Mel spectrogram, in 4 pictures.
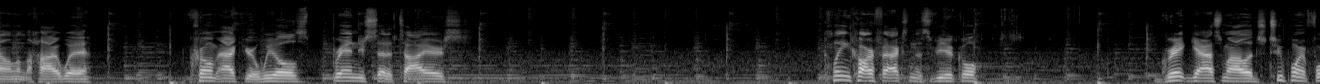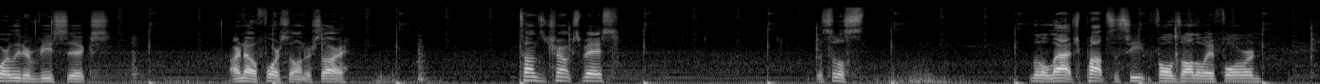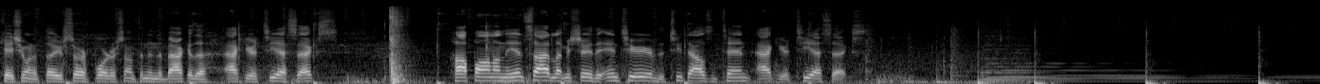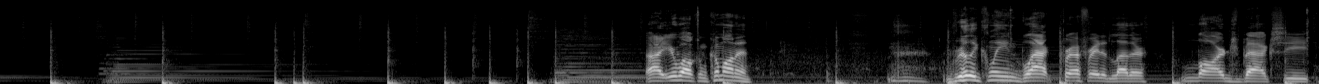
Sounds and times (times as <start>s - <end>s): Speech: 0.0s - 0.9s, 1.9s - 4.7s, 8.2s - 9.8s, 11.6s - 14.3s, 15.5s - 16.7s, 18.4s - 19.4s, 21.4s - 21.8s, 23.5s - 25.8s, 26.4s - 29.8s, 30.9s - 35.1s, 46.0s - 47.2s, 48.5s - 52.7s
Music: 0.0s - 52.7s.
